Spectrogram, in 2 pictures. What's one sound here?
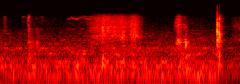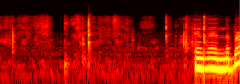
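Paper rustles and slides against a surface.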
